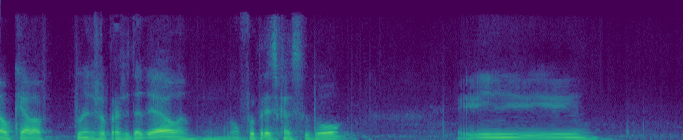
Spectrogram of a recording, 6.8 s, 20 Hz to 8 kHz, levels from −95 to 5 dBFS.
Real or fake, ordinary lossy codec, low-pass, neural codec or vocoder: fake; AAC, 32 kbps; 7.2 kHz; codec, 16 kHz, 1 kbps, X-Codec, HuBERT features, trained on balanced general audio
